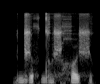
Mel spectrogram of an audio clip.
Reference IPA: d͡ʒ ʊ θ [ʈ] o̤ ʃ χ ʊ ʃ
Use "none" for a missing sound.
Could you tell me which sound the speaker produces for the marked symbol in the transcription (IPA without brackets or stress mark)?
d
